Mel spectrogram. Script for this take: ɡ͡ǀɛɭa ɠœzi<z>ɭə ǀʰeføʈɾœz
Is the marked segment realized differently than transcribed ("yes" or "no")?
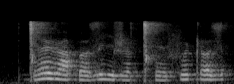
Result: no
